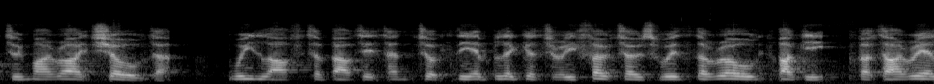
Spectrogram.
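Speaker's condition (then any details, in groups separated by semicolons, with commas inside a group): Motor neurone disease; right hand onset, spread to arms, legs, foot drop; 10 years, slow progression, wheelchair, ventilator, drug trial; speech and breathing affected, cannot breathe unaided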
